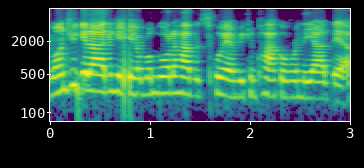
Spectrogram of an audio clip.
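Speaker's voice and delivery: strong local Boston accent. Closing the episode with a farewell in Bostonian slang, Boston accent. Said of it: "in her best Boston accent".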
